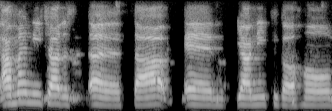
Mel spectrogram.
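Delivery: ordinary delivery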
